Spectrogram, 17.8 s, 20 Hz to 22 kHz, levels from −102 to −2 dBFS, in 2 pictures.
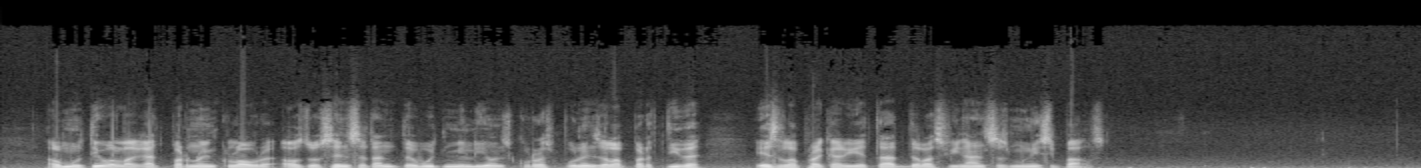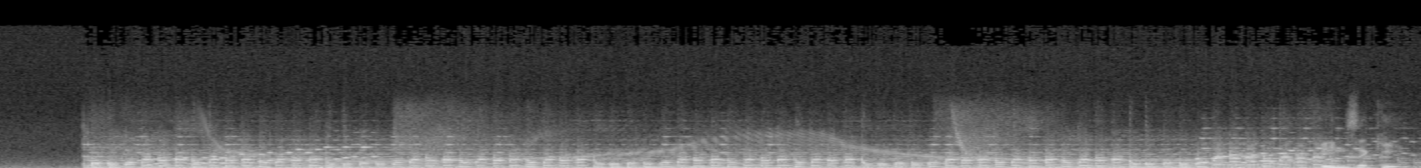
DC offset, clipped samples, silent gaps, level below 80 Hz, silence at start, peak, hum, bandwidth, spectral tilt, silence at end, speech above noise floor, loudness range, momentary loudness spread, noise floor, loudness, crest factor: under 0.1%; under 0.1%; none; -34 dBFS; 0.25 s; -4 dBFS; none; 9.8 kHz; -6 dB/octave; 0 s; 27 dB; 6 LU; 4 LU; -47 dBFS; -21 LUFS; 18 dB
